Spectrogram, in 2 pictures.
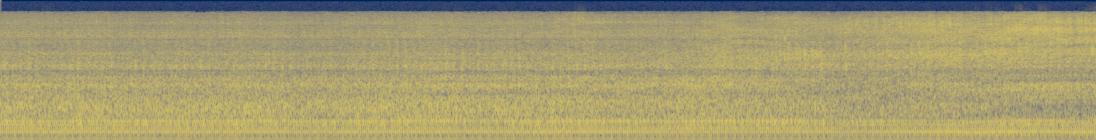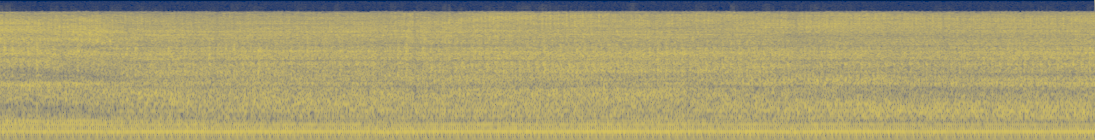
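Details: Husqvarna mower with aluminum deck, after new gas tank, new carburetor and tune-up (old tank cracked, carb gummed up): steady, even drone with constant tone, no stumbling or surging, low vibration; engine now running healthy.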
